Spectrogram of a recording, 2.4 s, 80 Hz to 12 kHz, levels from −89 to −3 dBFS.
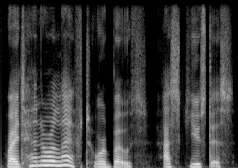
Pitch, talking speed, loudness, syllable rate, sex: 235 Hz, 200 wpm, -20 LUFS, 5.2 syllables/s, female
